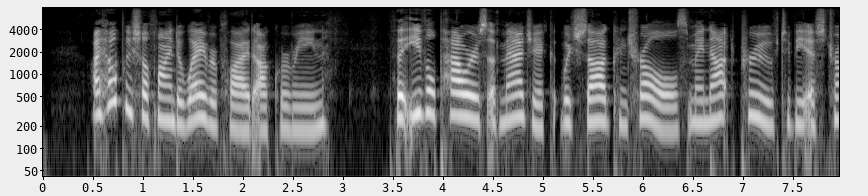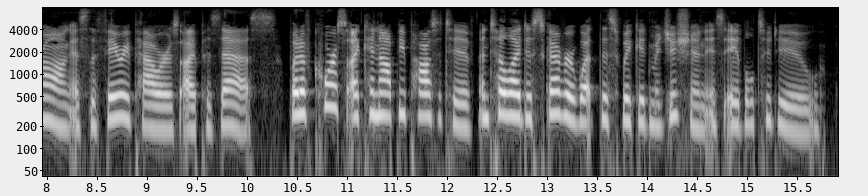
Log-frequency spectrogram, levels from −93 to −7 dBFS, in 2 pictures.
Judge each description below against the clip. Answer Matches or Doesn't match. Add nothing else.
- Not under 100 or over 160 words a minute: Doesn't match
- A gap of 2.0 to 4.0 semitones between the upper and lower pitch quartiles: Doesn't match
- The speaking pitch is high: Matches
